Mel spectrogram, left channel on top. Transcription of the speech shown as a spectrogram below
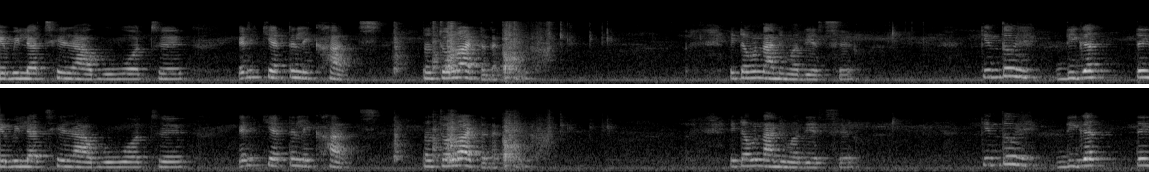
আছে, লাবু আছে, এটা কি একটা লেখা আছে। তো চলো একটা দেখাই। এটা আমার নানিমা দিয়েছে, কিন্তু দীঘাতে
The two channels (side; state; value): both; normal; correlation 0.53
